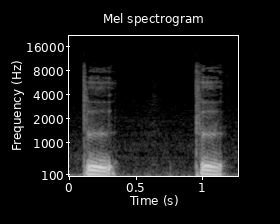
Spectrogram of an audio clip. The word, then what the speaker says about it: peut: peut. Then, il, elle, peut. So you will put T at the end, you don't pronounce it.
